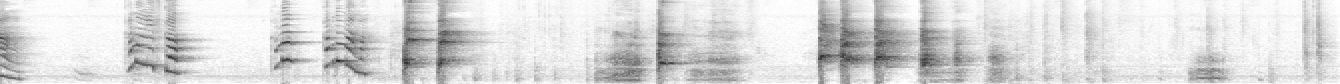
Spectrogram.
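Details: Puppy Chloe, reluctant to go down the stairs, gives high falling whimpers and sharp yelps, then short bursts of barking between pauses, while a woman's coaxing voice offers to carry her down.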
